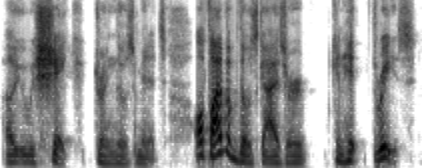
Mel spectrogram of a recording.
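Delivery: ordinary delivery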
